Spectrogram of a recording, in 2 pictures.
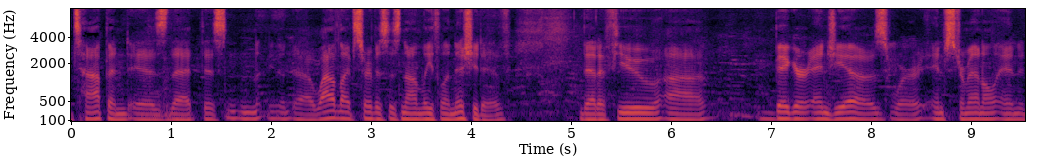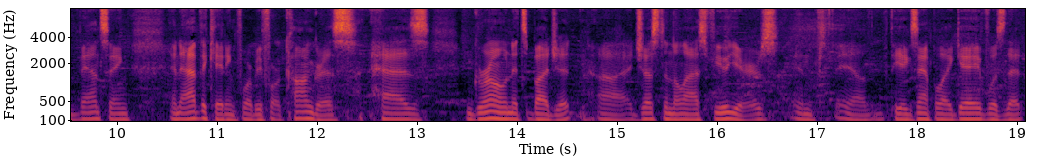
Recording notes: This is the first of our podcasts recorded at The 2023 Yellowstone Wolf Summit in Gardiner, Montana!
